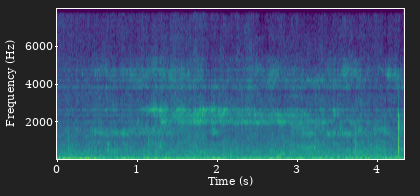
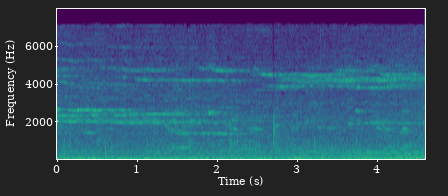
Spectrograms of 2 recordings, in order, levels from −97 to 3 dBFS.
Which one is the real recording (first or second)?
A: second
